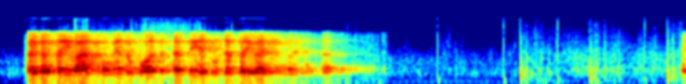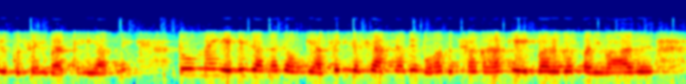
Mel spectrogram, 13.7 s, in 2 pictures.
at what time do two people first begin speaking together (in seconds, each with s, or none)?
none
